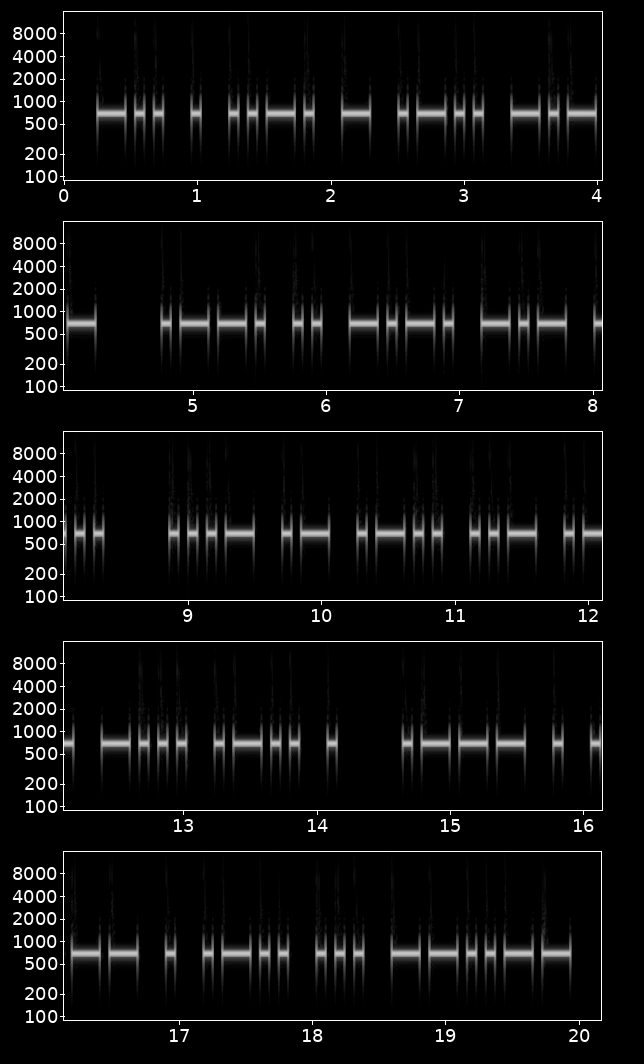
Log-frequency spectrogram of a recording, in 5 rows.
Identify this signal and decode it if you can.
Morse code, heard as a keyed tone, about 17 wpm, 700 Hz. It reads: DEFTLY PICKS VALUABLE JEWELS,
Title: Pangram Challenge v2 - 17wpm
